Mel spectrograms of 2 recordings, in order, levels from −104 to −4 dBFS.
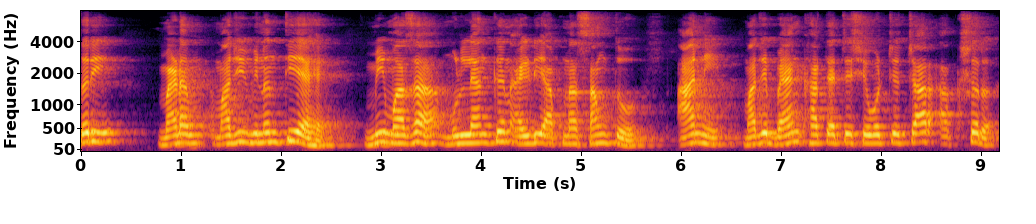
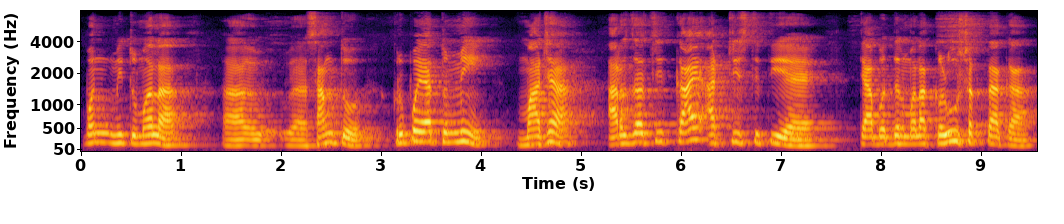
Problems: constant background noise, background conversations at intervals, echo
